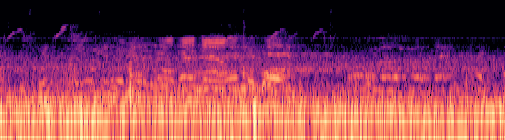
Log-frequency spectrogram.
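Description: Young men call out faintly in the distance.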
